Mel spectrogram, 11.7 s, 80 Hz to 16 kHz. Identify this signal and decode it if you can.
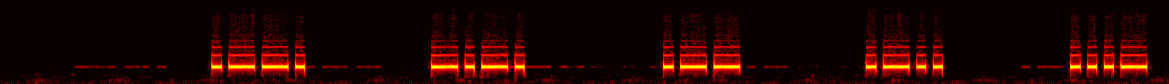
Morse code, heard as a keyed tone, about 14 wpm, 770 Hz. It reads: P C W L V
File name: Onlinelehrgang / morsen / DJ4UF Morsen19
